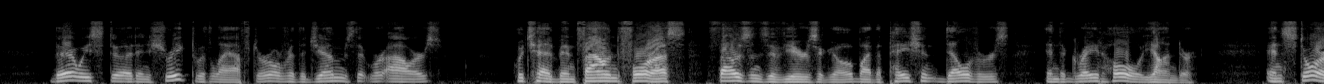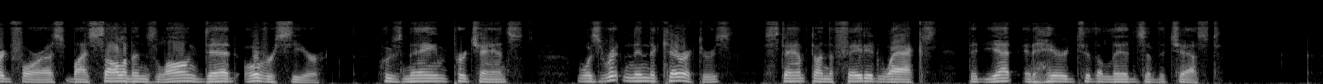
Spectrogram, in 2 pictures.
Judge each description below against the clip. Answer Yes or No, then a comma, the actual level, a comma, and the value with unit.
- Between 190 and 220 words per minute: No, average, 145 wpm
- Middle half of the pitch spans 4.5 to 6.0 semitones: No, average, 3.3 semitones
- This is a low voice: Yes, low, 130 Hz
